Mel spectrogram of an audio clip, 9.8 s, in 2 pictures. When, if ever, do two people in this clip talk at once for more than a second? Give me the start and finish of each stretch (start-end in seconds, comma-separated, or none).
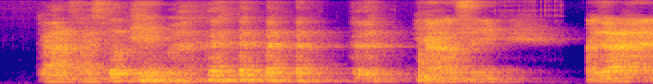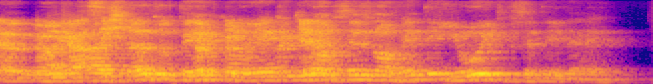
5.2-7.4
